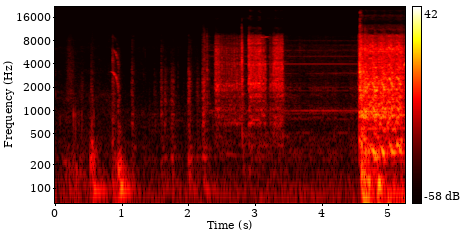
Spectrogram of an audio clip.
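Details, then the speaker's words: 2008 Ford F350 6.4 Power Stroke diesel, 6-speed manual, restarted with intake pipe removed, check engine light on: clicks, crank, then loud harsh rushing roar from the open intake as it blows oil out rather than sucking. "It's blowing it out of there. Yeah. It's not sucking it, it's blowing it."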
